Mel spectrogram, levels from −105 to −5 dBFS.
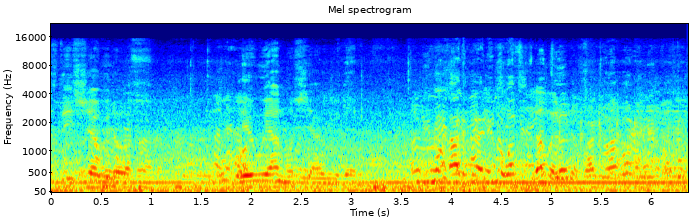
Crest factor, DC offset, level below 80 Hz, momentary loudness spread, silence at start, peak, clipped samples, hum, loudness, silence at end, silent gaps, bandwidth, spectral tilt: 16 dB; under 0.1%; -34 dBFS; 6 LU; 0 s; -10 dBFS; under 0.1%; none; -26 LUFS; 0 s; none; 13 kHz; -9 dB/octave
